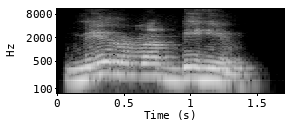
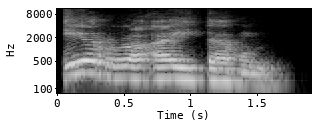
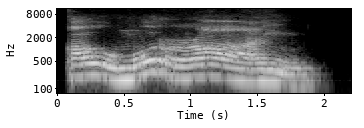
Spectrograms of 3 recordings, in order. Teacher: the second type of the idgham is the examples of with no nasal sound, completely remove the noon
